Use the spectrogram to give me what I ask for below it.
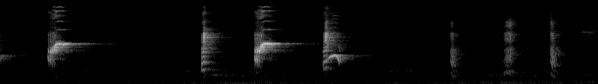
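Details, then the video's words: Drongo calling as it is urged to sing louder: harsh notes ending in high flat or lower dipping whistles, then several short, dry clicking bursts that fade out. "BURUNG SRIGUNTING SUARANYA MENGGEMAH"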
